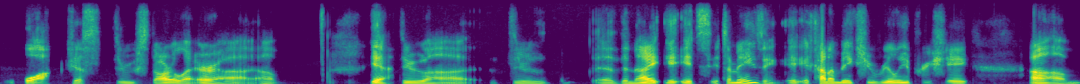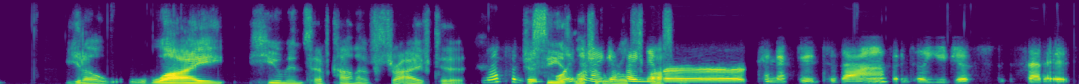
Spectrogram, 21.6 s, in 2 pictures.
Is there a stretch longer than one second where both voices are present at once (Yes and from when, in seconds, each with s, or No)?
Yes, from 16.1 s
